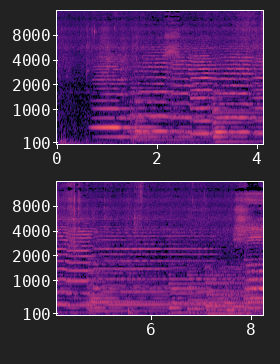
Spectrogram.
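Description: Violin playing a slow melody of held notes over lower sustained accompanying notes, starting about a second in.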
